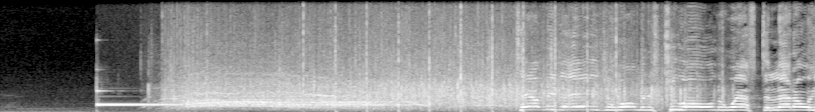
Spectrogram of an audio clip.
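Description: A studio audience applauds and cheers loudly.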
